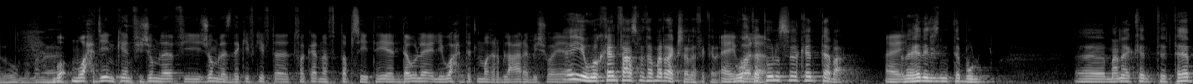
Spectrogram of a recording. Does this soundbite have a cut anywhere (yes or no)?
no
